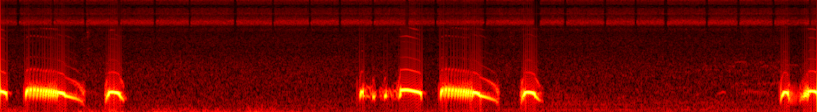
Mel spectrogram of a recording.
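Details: Spotted dove kept as a decoy bird, giving mellow cooing phrases. A hoarse drawn-out note slides downward between shorter clipped coos. The phrases repeat after several seconds of near silence.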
